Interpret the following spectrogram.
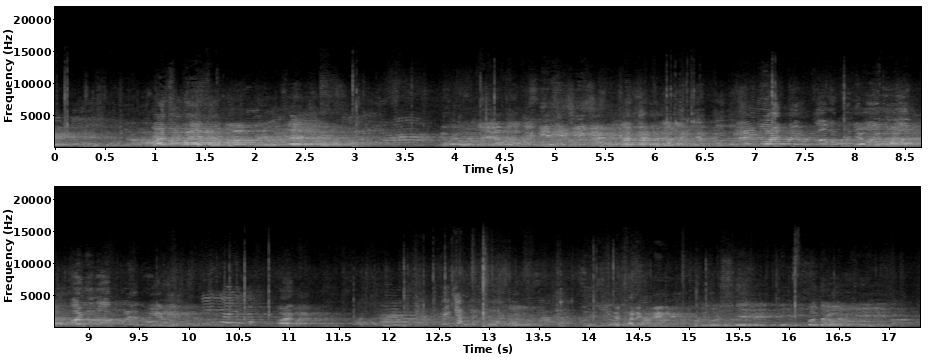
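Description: Several people's voices calling and talking over one another, echoing in a large hall, with a few short knocks among them.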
